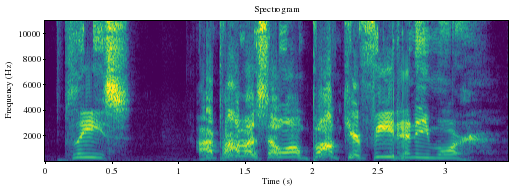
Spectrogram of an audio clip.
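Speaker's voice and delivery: creature voice, pleading and begging. Voicing a creature that calls out to a player: bound creature begging. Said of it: "this thing start to speak up and talk to you in common".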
